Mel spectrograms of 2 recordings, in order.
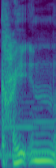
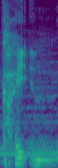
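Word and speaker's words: chitin: I usually hear sciency people pronouncing it kitan. Yeah, I think it is kitan carropus chassis blamage.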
